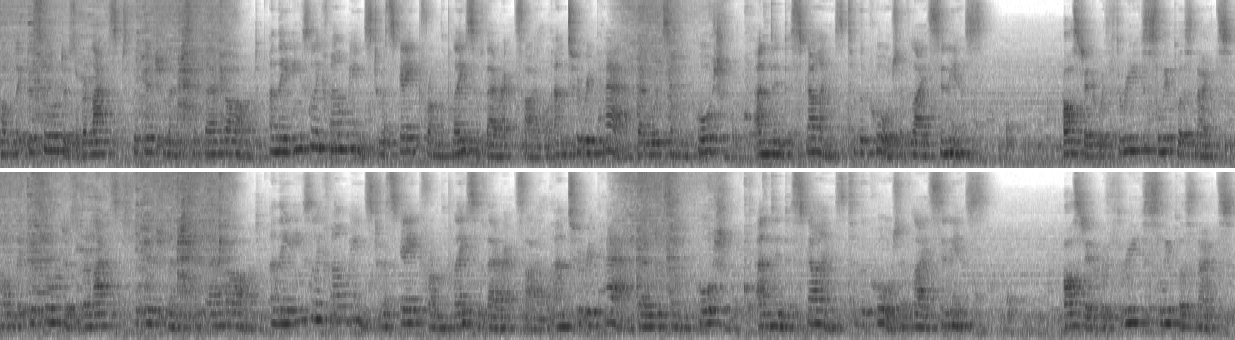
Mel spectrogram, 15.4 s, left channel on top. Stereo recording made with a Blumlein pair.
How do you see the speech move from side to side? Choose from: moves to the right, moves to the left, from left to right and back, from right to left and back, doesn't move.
doesn't move.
